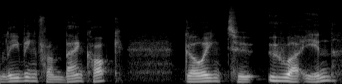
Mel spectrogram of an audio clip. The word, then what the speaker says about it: Hua Hin: Hey, in this one I'm leaving from Bangkok going to Uain, not Huah Hin as I've been pronouncing it.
